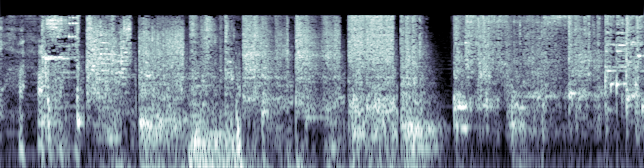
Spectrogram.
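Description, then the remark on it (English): A studio light falls during filming on the set of the TV show The Good Wife, crashing down with a loud, sustained smash and shattering glass, clattering debris for several seconds, a brief gap, then more rattling and breaking. No one speaks. “filming her her early scenes for her run on the show, where she was hit by a light falling out of the sky and knocked unconscious.”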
